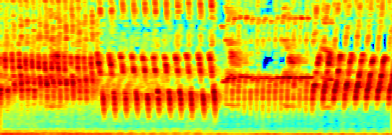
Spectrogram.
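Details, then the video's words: Farm-bred caged canary singing a fast, close-set rolling song meant as a tutor for young birds. Quick trills shift into a run of sharp downward-swept notes, then back to high rattling rolls, over a low hum. "KICAU BURUNG KENARI GACOR NGEROLL COCOK BUAT PANCINGAN KENARI PAUD"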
